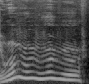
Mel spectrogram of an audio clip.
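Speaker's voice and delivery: high "wah wah" babble; muffled-speech imitation. Fan talking through a fursuit head, imitated as muffled wah-wahs. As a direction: imitate unintelligible speech from inside a costume. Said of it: "he was wearing a suit, so it was like".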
